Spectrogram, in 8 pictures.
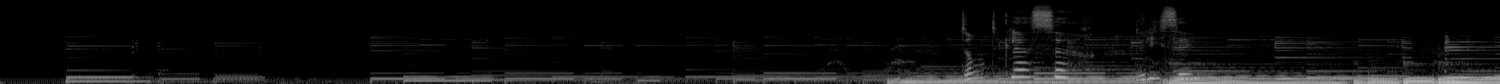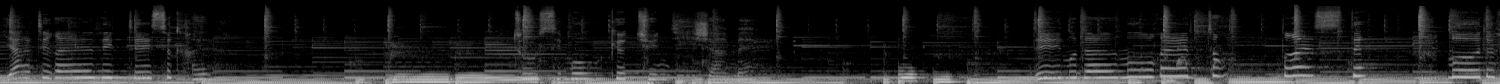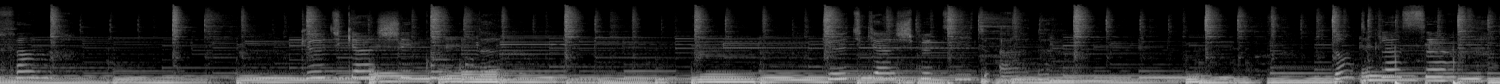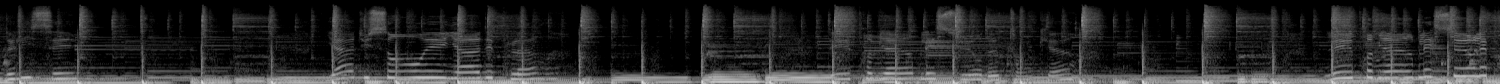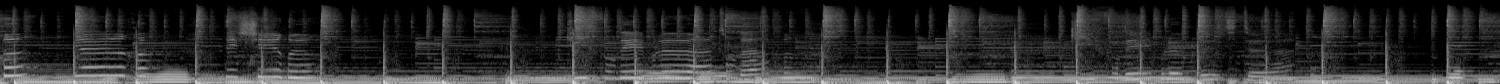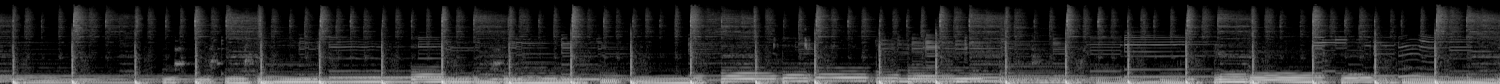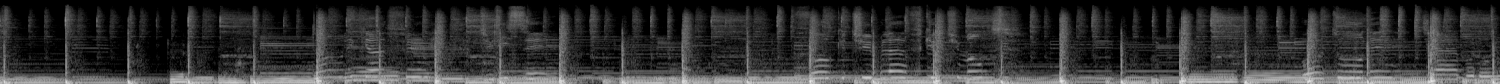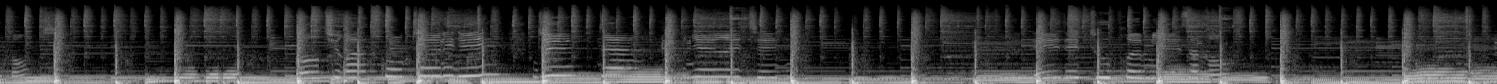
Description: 🏠 Accueil Repetitions Records_2024_02_20_OLVRE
